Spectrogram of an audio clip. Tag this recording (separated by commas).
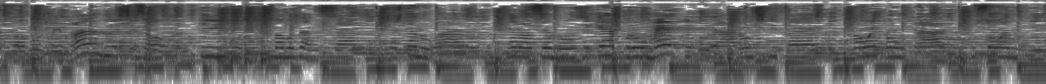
Music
